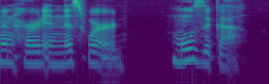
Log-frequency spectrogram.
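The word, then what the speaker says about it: музыка: And it can be seen and heard in this word, muzika. So if you listen closely, you probably heard something like an I. Listen again. Muzika.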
